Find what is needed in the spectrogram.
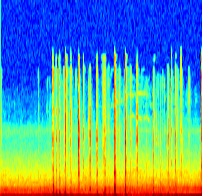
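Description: Typing on a computer keyboard: a quiet run of quick key clicks, starting about a second in, with one louder key press in the middle.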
